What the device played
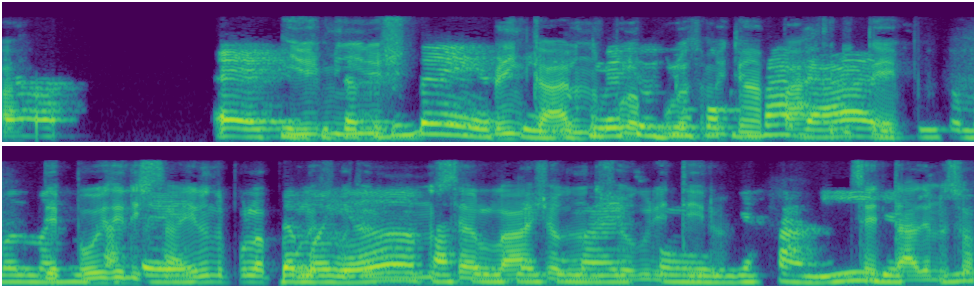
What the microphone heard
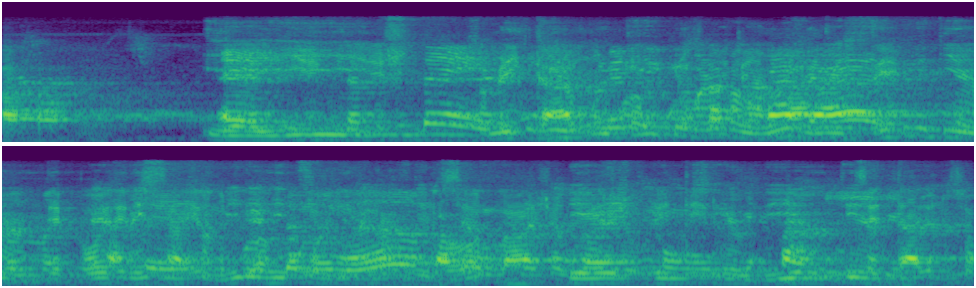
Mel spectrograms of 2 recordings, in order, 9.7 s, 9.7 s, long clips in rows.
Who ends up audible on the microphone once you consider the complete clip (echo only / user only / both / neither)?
both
